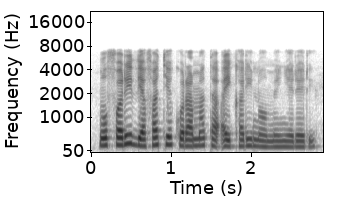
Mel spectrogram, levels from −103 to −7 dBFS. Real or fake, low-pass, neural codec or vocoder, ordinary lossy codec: real; 7.2 kHz; none; none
